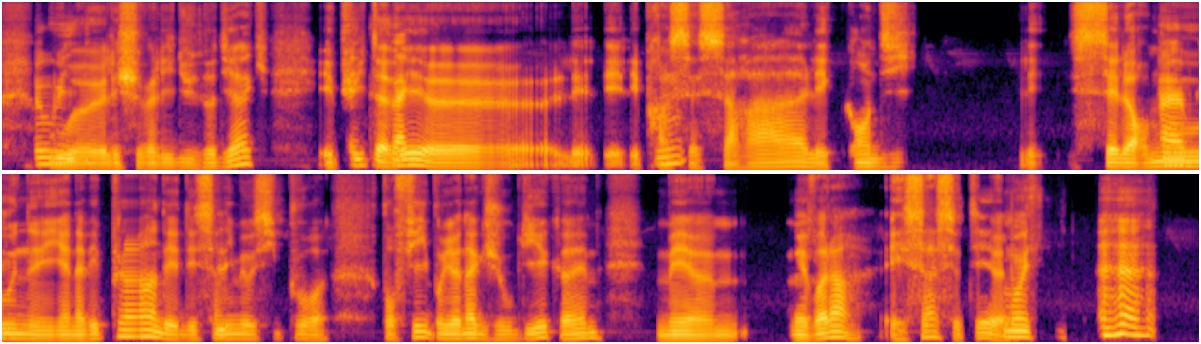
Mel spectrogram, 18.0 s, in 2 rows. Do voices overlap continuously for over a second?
No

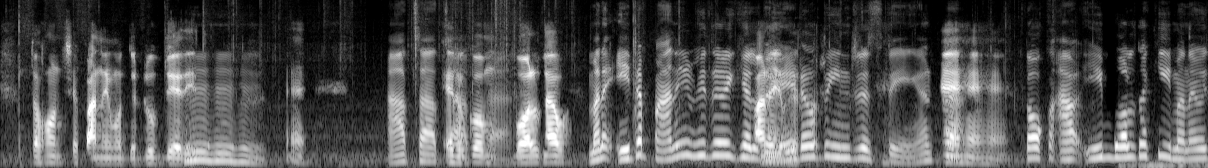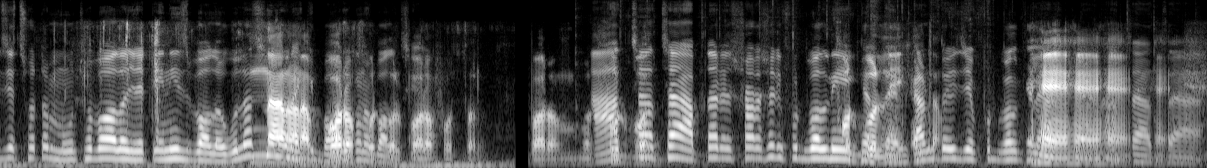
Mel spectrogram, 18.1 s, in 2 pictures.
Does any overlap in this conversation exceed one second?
Yes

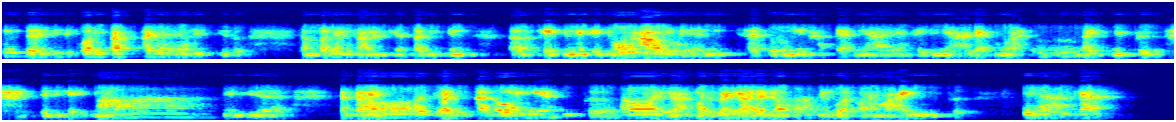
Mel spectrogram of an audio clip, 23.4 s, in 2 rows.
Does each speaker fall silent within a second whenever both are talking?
No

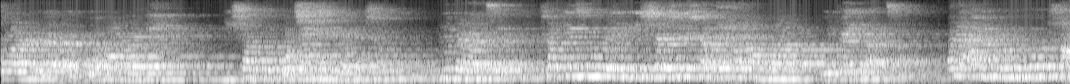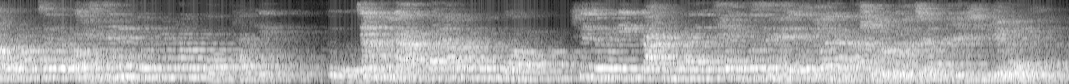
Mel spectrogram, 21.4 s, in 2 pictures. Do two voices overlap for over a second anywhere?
Yes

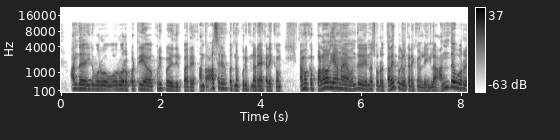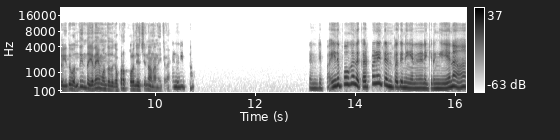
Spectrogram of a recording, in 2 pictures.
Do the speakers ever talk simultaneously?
No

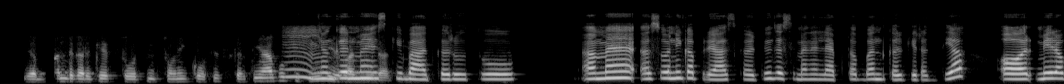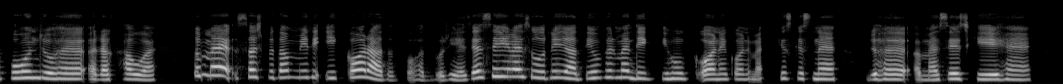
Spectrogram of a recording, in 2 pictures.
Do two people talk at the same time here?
Yes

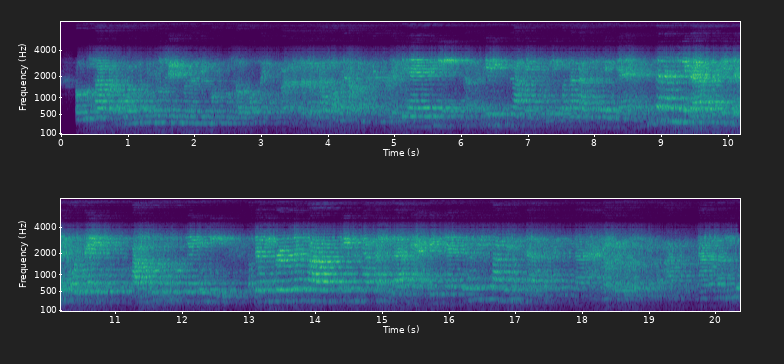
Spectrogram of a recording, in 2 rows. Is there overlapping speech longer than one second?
Yes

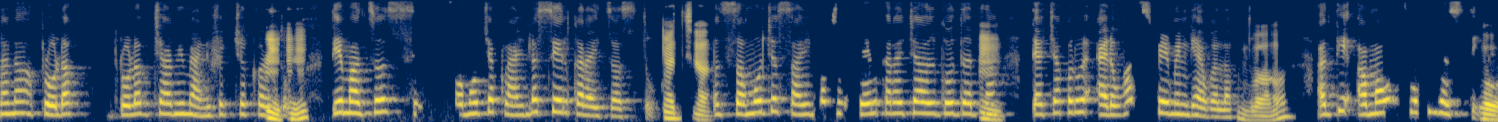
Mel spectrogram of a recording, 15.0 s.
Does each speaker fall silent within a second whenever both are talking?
Yes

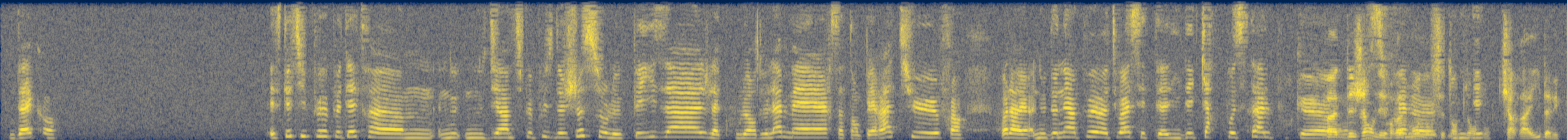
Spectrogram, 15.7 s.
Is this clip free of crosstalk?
No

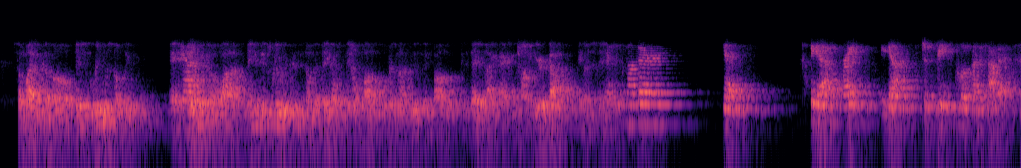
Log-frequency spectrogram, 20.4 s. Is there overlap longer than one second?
No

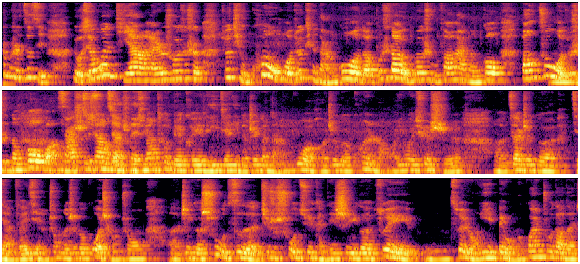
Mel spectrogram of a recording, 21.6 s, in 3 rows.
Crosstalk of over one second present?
Yes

